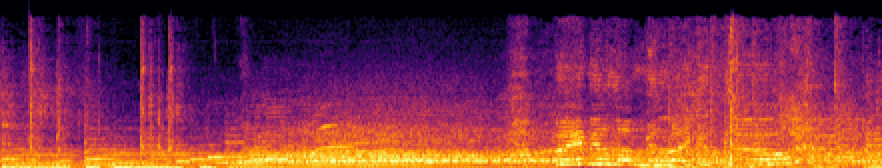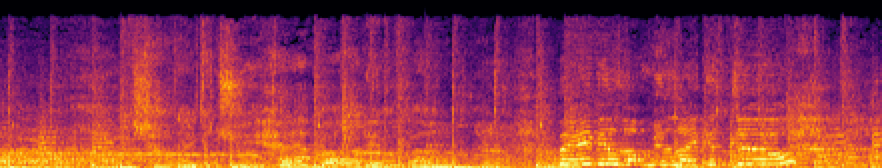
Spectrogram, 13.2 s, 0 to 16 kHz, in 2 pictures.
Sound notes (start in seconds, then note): 5.4 fireworks; 5.4 screams and Applause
